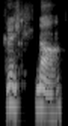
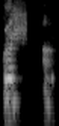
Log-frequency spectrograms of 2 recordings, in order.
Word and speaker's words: Krishna: So some people called it Krishna, some other people call it Krushna. So we say Re, some call it as Ru, Krushna. So that is a little pronunciation difference as a difference in dialect. So we can say re or crew. Both are correct.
